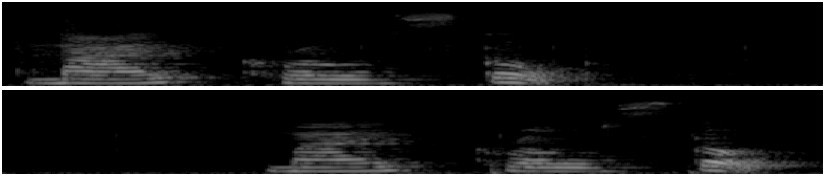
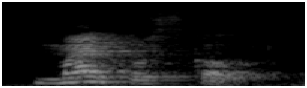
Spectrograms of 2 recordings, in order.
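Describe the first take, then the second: First: Slow syllable-timed. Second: Said in the usual way. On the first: Shown as a demonstration.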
